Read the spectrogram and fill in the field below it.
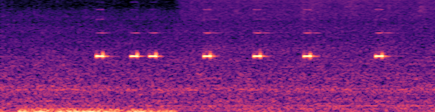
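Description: A timer being set gives a series of short, sharp electronic beeps, about seven, spaced roughly half a second apart and fairly loud against a quiet room after a brief low rumble.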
